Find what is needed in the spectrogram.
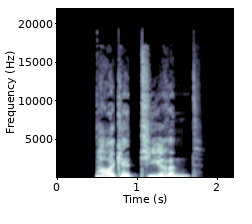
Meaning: present participle of parkettieren
- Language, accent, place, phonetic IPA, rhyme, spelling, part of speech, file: German, Germany, Berlin, [paʁkɛˈtiːʁənt], -iːʁənt, parkettierend, verb, De-parkettierend.ogg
